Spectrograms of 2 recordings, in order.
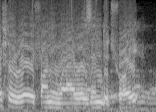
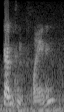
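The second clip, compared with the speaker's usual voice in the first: quiet question; 3 semitones higher, 11 dB quieter than usual. Real, not acted. Speaker asking if listener thinks so, quiet question. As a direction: ask softly, pitch swooping up at the end. Question not heard, asked again.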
